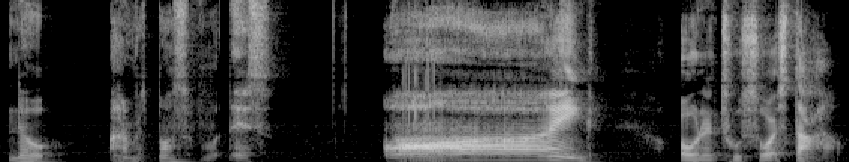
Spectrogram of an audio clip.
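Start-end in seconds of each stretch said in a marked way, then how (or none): 2.6-4.0 pig squeal. Retold or imitated. Reactor mimics the boar.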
